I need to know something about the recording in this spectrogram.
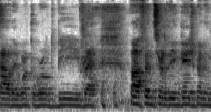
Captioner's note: laughing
